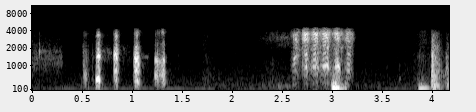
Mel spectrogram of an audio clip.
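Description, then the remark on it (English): Goats bleat with no talking: four quick, sharp calls in a row, then a longer wavering bleat after a short pause, and another call starting at the end. Fairly loud. “Something involving goats.”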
